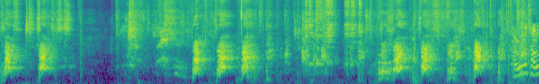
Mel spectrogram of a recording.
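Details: In the early morning, a German Shepherd on barking duty barks in loud, irregular bursts at a dog he has seen outside.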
